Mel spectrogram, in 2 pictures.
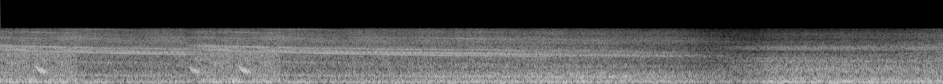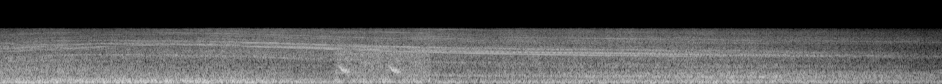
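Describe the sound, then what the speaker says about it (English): Southwest Airlines jet airliner touching down on a runway, a loud continuous jet engine roar with shifting whine, dipping briefly midway then swelling again, steady throughout with no voices. "The plane coming down slowly finally lands safely on the runway."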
